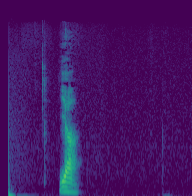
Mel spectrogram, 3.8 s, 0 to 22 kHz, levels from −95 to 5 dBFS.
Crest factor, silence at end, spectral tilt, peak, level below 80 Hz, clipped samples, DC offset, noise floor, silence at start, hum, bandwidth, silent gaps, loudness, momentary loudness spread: 26 dB; 2.3 s; -6 dB/octave; -8 dBFS; -54 dBFS; under 0.1%; under 0.1%; -73 dBFS; 0.15 s; none; 14.5 kHz; none; -28 LUFS; 28 LU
